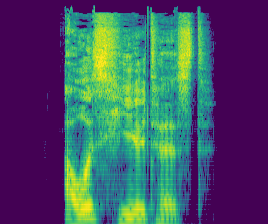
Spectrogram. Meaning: inflection of aushalten: 1. second-person singular dependent preterite 2. second-person singular dependent subjunctive II
- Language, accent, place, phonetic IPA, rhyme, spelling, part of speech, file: German, Germany, Berlin, [ˈaʊ̯sˌhiːltəst], -aʊ̯shiːltəst, aushieltest, verb, De-aushieltest.ogg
